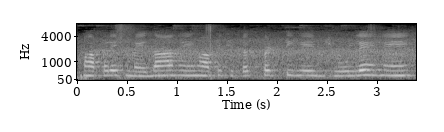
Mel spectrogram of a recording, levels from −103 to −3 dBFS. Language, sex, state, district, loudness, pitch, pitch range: Hindi, female, Uttar Pradesh, Jalaun, -29 LUFS, 255 Hz, 240-260 Hz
